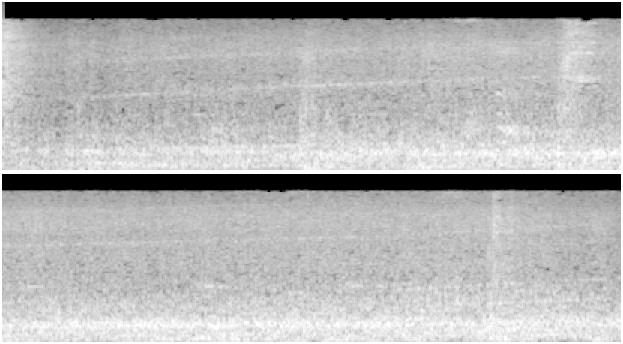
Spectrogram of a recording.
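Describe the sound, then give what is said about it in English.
A steady, broad rumble of a Rigi Railway mountain train standing at the Rigi station in the village, with faint squeals and brief metallic clicks cutting through, and indistinct voices murmuring in the background. “We're talking about the Rigi Railroad. Let's go over there and see it.”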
